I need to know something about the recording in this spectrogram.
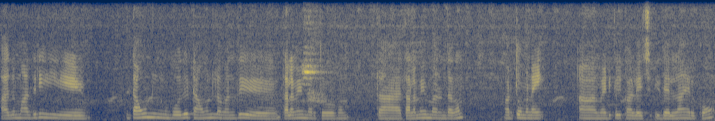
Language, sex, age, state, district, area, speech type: Tamil, female, 18-30, Tamil Nadu, Tiruchirappalli, rural, spontaneous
